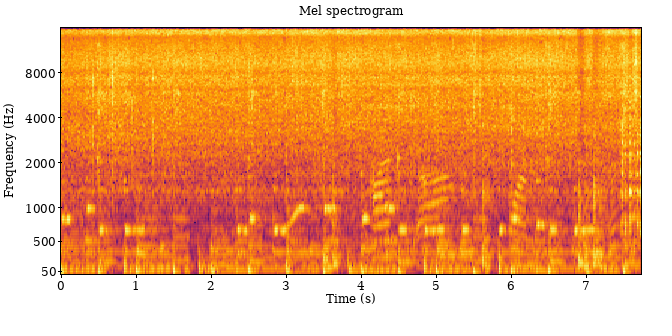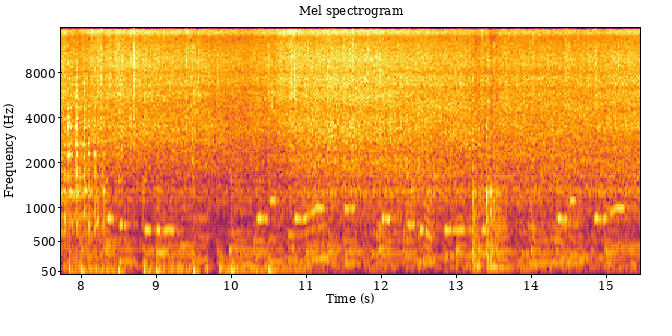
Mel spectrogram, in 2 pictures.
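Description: Diced potatoes and carrots sizzling in hot oil in a frying pan, stirred with a spatula. Later on, diced raw pork goes into a pan of frying onions and sizzles, and the hiss gets louder for a while.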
